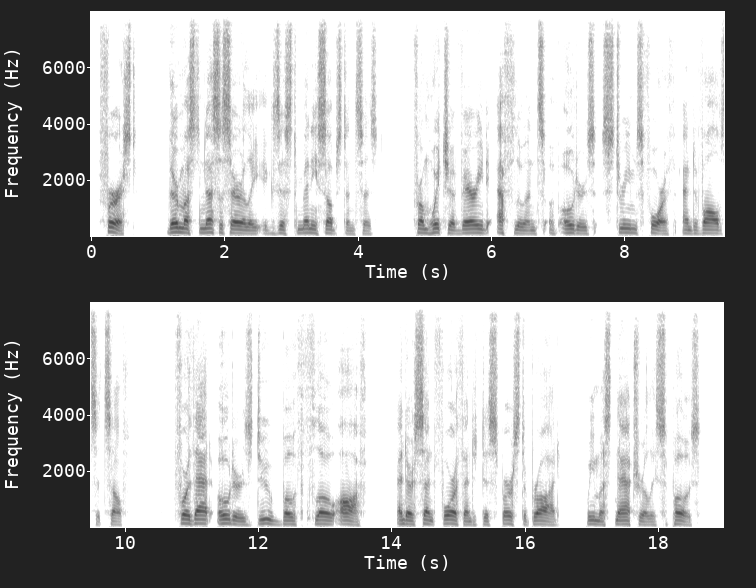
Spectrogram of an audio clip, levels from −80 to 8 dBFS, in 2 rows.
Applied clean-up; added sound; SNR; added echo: none; none; none; none.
